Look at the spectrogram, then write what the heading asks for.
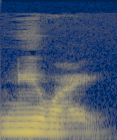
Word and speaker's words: Niue: I was born in a beautiful island called new way in I UE that's how it's spelt for those of you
